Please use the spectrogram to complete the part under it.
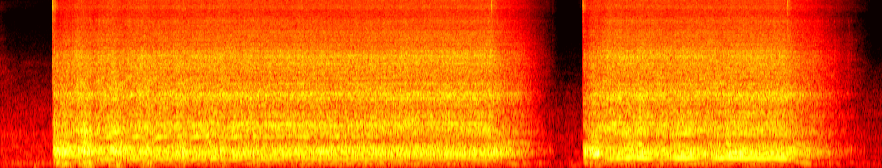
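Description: A kitchen blender crushes mango and sugar for mango lassi, running loudly and steadily for about four and a half seconds, stopping briefly, then whirring again for another three seconds.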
